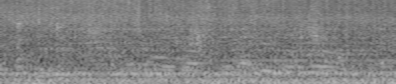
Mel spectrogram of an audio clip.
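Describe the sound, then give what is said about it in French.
Small blinis frying in oil in a pan as they are turned over and generously sprinkled with oil: a steady, dense sizzle that holds without a break. “On a des petits blinis et là elle est en train de les retourner et elle les asperge généreusement d'huile.”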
